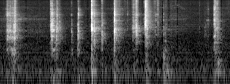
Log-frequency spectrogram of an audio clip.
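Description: A knife blade taps against a wooden board.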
